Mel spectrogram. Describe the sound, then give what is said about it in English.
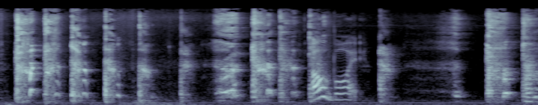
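A harsh, chesty bronchitis coughing fit: a long run of rapid, rough coughs in uneven bursts, loud and raspy, with a brief spoken exclamation and a wheezy breath partway through. “We love bronchitis. Breathing is fun, except when you can't.”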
